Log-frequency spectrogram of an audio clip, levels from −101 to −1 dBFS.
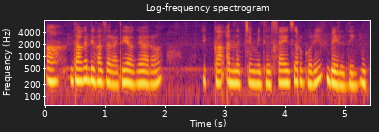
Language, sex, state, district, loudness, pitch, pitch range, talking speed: Chakma, female, Tripura, Dhalai, -14 LUFS, 225 Hz, 215-240 Hz, 120 wpm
